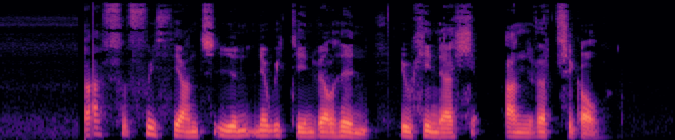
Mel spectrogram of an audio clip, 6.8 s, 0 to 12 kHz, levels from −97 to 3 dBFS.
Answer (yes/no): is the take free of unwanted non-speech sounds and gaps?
yes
